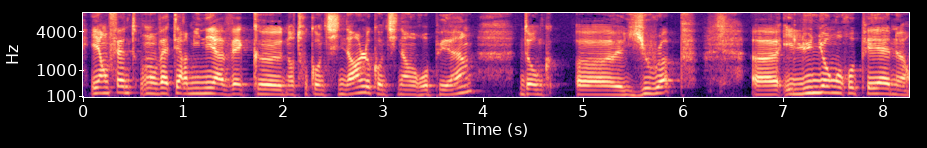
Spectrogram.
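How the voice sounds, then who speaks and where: A woman with a fairly low voice gives an online English lesson. She explains patiently and fills pauses with hesitant fillers. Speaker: English teacher.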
